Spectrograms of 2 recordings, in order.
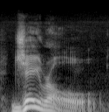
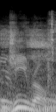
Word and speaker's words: Jerrell: My name, PS, is pronounced Jay-Roll or Gee-Roll. Jerrell.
